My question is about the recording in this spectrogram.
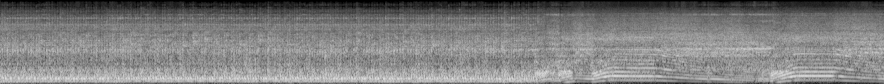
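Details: Husqvarna 394 with HyWay 58 mm big-bore cylinder, aftermarket carb fitted, cold day: clean, steady high pitch at wide-open throttle, then smooth drop and rise with the trigger; no-load speed 12,100 rpm, up from about 10,900.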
